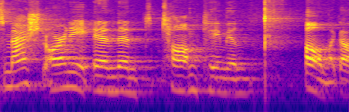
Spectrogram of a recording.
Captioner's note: claps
